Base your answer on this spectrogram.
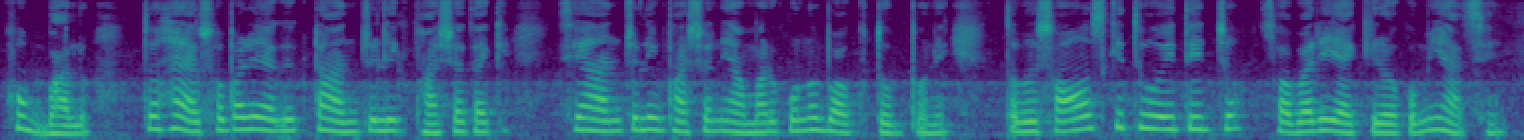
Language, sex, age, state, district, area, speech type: Bengali, female, 30-45, West Bengal, Nadia, urban, spontaneous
